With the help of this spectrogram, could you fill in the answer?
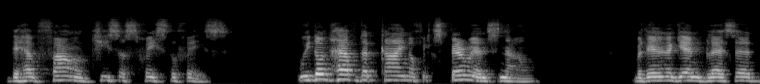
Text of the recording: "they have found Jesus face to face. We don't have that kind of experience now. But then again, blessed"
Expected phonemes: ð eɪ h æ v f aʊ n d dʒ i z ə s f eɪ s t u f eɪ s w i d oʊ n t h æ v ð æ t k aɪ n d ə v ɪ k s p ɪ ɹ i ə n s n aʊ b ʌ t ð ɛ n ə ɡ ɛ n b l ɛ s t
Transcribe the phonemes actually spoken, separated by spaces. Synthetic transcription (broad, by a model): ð eɪ h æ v f aʊ n d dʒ i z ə s f eɪ s t u f eɪ s w i d oʊ n t h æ v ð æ t k aɪ n d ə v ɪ k s p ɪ ɹ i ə n s n aʊ b ʌ t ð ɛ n ə ɡ ɛ n b l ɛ s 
